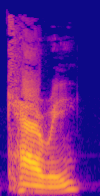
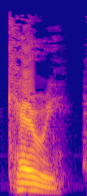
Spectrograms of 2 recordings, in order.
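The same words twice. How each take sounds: First: First "Carrie" with an open a, as in "cat"; unmerged vowel. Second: "Carrie" said like Kerry; Canadian merger. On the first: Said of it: "El nombre Carrie". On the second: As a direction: turn the a of "Carrie" into short e. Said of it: "se dice Carrie". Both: Shown as a demonstration.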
